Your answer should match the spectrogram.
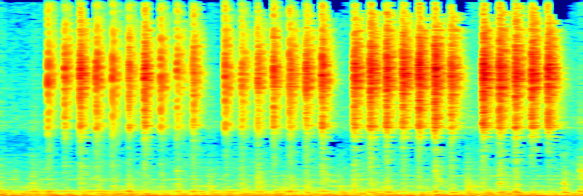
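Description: Live electronic noise music: a dense, heavy low drone with runs of rapid, high mechanical-sounding clicks, about ten a second, starting and stopping in four runs of roughly a second each.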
